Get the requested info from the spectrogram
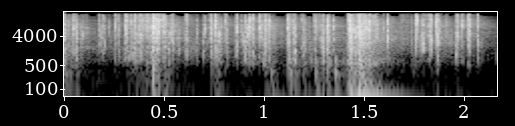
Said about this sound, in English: Oh, and you heard the tearing.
